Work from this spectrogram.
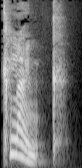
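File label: "clank", British English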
